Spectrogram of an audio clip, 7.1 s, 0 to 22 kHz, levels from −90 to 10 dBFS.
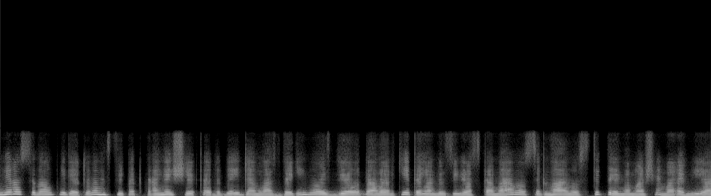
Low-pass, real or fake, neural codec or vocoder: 7.2 kHz; fake; codec, 16 kHz, 0.5 kbps, FreqCodec, smaller model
